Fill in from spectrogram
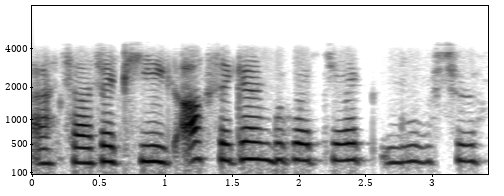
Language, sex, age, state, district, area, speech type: Kashmiri, male, 18-30, Jammu and Kashmir, Budgam, rural, conversation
